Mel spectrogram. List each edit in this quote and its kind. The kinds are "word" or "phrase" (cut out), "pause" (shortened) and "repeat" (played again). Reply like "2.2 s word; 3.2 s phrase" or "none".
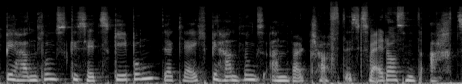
1.6 s word; 3.6 s word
